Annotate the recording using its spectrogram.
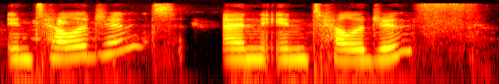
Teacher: the stress of the word is similar the stress is on the second syllable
